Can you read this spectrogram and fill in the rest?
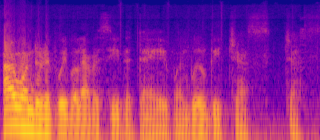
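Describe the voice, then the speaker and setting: An actor playing a weary, fearful rebel in a dystopia, brooding and intense, in a radio drama. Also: male voice, rumbling low, sing-song, a little fast, dark tone, husky, heavily acted, poor audio. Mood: wistful.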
